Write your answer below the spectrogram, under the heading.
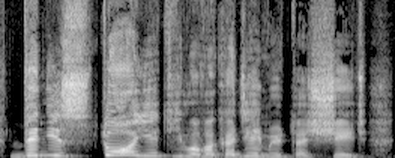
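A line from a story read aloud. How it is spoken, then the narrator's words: Little girl shouting. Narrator (Russian): кричала малышка-модница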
